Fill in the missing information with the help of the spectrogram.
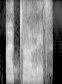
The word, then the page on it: otolith: Indian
